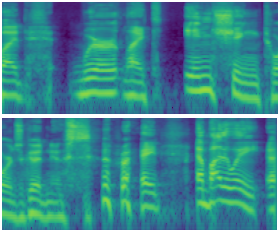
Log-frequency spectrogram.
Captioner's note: laugh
